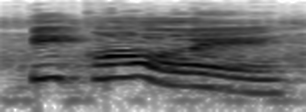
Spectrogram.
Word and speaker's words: picolé: tá bom aqui gente picolé lê é a sílaba mais forte picolé eu identifiquei eu já que essa se lá bate é a mais forte dessa dessa palavra lé ela tem um som aberto então é agudo gente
